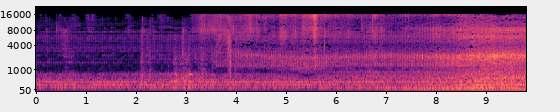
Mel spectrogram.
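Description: Heavy diesel engine running steadily, growing louder and deeper from about seven seconds in.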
